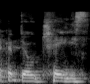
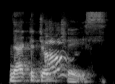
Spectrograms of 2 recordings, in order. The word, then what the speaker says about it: Nacogdoches: Yeah, Nacogdoches, they say. Nacogdoches.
